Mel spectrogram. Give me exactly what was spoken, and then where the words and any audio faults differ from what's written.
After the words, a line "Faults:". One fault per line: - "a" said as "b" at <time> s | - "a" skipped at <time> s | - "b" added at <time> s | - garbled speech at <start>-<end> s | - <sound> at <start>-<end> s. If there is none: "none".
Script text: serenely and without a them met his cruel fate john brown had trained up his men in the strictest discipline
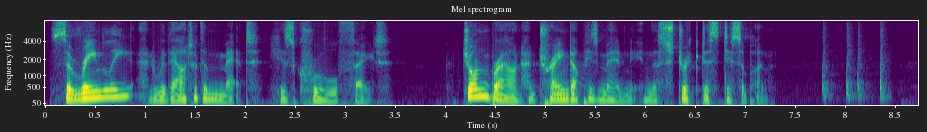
serenely and without a them met his cruel fate john brown had trained up his men in the strictest discipline
Faults:
- thud at 7.8-8.5 s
